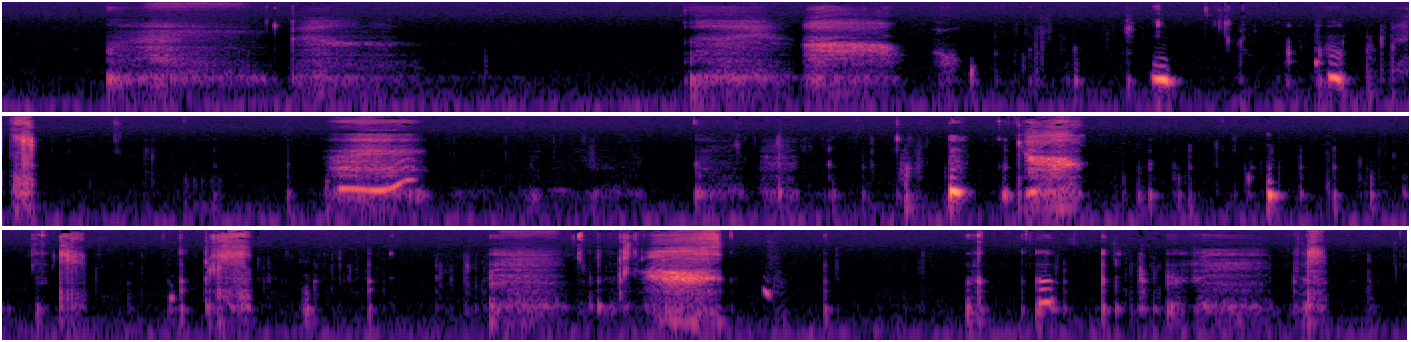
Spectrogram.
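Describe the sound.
Someone eating and chewing food, with soft crunchy bites and wet mouth sounds in irregular bursts. Quiet breaths fall between the bursts.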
